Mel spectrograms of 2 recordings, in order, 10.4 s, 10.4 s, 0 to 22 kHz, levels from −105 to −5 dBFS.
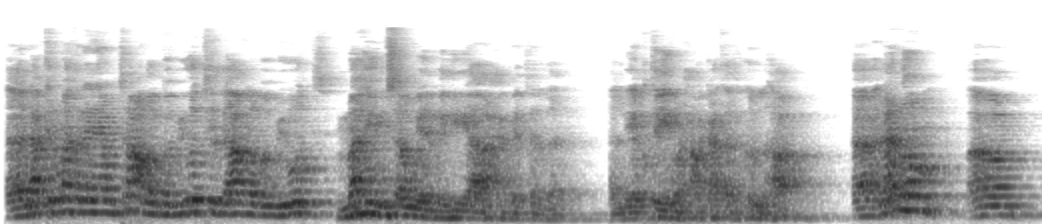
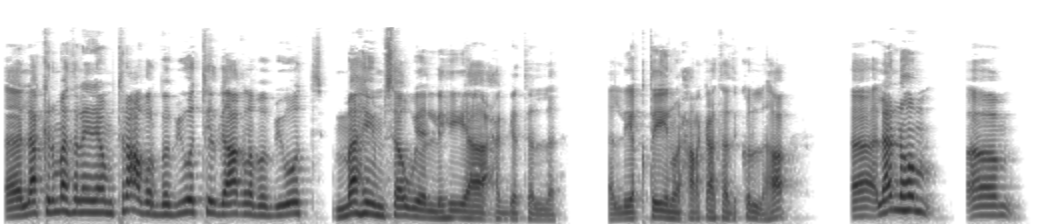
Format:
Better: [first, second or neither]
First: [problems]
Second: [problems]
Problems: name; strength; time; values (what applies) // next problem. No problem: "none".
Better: second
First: off-mic speech; far // room echo; noticeable; dies away in 0.7 s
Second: none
